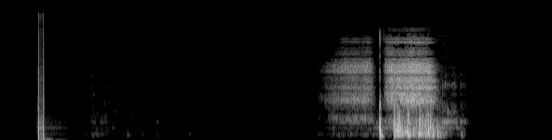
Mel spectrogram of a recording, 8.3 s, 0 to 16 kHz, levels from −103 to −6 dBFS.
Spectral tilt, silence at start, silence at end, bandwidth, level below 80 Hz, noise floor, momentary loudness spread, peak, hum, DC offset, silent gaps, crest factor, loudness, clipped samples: -4.5 dB/octave; 0.55 s; 1.55 s; 7.4 kHz; -72 dBFS; -88 dBFS; 22 LU; -14 dBFS; none; under 0.1%; 1.03-1.29 s, 1.99-4.76 s; 28 dB; -34 LUFS; under 0.1%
